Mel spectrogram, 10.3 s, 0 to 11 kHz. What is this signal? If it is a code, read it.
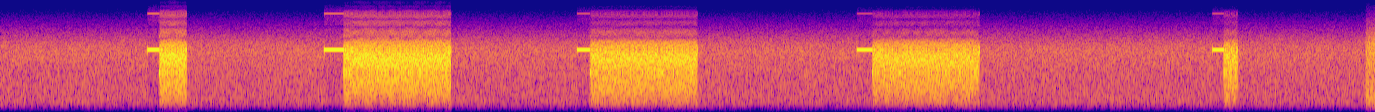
ACARS aircraft data, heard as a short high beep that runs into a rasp, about 2400 baud, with radio hiss and a squelch burst at the end.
